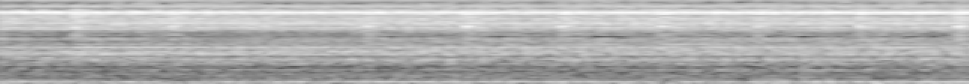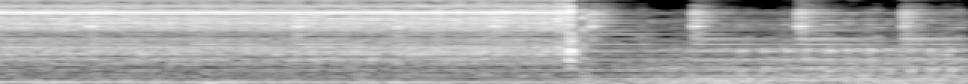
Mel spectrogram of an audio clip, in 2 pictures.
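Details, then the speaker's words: Railroad crossing gate mechanism on low voltage/amperage: steady hissing hum, then sharp clicks and rapid pulses as it energizes and de-energizes; the bell mechanism clicks but lacks voltage to drive the hammer to the gong. "you can actually hear the mechanical bowel up there clicking there's not enough voltage to actually bring the hammer to the gong and sound it's not able to hit the calm"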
